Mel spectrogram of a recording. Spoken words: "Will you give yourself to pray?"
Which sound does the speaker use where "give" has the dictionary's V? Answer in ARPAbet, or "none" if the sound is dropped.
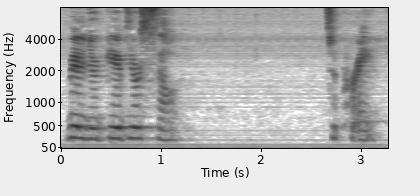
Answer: V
